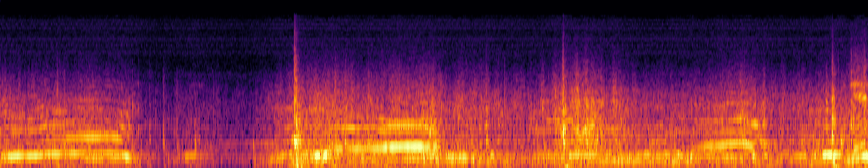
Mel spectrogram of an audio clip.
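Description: Several cattle moo repeatedly, loud and close, their long lowing calls overlapping with a brief dip in between.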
